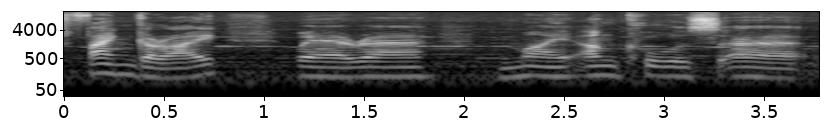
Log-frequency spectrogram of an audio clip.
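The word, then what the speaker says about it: Whangārei: to a place called fangarai where uh my uncle's uh lady friend had a at a farm so it would be landing landing at thangarai spelt w-h-a-n-g-a-r but wh is pronounced so fangary i had an italian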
